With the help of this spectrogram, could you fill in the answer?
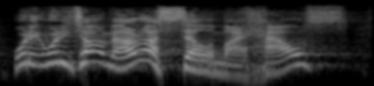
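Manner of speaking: acted parental anger; getting mad. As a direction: burst out in mock outrage. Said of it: "starts getting mad".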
